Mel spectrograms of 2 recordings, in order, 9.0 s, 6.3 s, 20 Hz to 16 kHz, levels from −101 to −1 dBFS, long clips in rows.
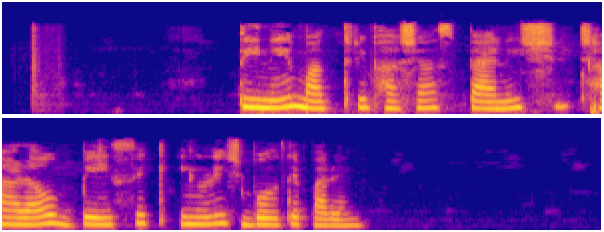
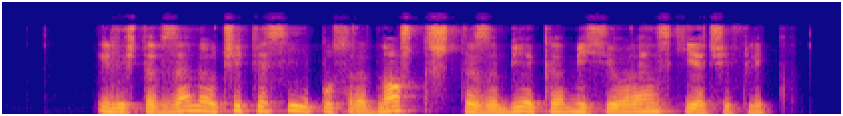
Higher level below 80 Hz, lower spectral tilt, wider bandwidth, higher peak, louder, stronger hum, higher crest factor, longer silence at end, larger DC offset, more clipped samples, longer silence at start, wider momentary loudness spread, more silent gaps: about the same, -58 dBFS vs -56 dBFS; about the same, -4 dB/octave vs -5 dB/octave; second, 8 kHz vs 9.6 kHz; first, -2 dBFS vs -6 dBFS; first, -15 LUFS vs -22 LUFS; neither; about the same, 16 dB vs 16 dB; first, 1.8 s vs 0.6 s; neither; neither; first, 1.8 s vs 0.7 s; first, 12 LU vs 6 LU; neither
